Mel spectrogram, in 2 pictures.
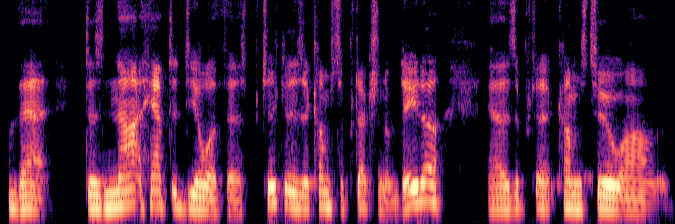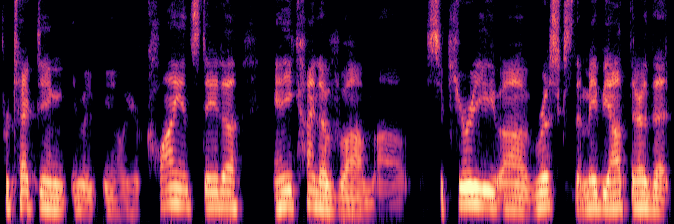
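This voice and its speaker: A man hosting a conversational business interview show, speaking in a halting, rambling way. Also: medium pitch, darkish tone. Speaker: show host.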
